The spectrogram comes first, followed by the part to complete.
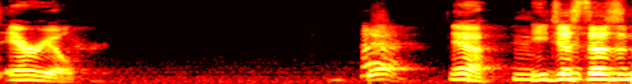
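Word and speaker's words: Arial: all font names yeah that's king ariel it's ariel yeah yeah he just doesn't know how to pronounce it because he's never heard it before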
